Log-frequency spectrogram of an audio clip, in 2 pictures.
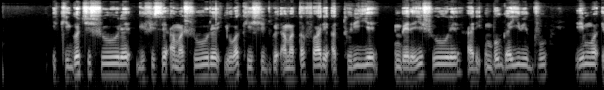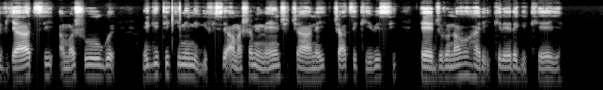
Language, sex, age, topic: Rundi, male, 36-49, education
